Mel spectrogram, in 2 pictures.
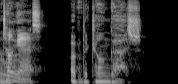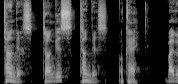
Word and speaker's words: Tungus: the wendigo of the tongus tongus tongus tongus it's pronounced tong us but fast tongus tongus the window i'm tongue ass of the tongas tungus tungus tungus okay by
